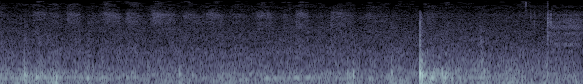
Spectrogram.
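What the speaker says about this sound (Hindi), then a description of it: "एक बार और लिख के देखें कैसे हम लिखते हैं इंसर्ट स्टेटमेंट" Chalk or marker strokes scratch across a board during a computer class lecture, faint and intermittent, with one sharper tap near the end.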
